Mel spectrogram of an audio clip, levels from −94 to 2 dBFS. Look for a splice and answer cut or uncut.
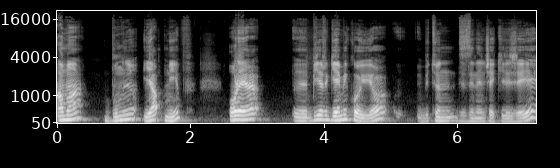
uncut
